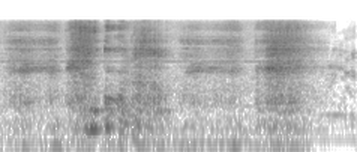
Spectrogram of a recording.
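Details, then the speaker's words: Overweight man with obstructive sleep apnea, on his back in a sleep study with pillow elevated and thick neck: noisy, labored snorting, wheezing breaths through a restricted airway before breathing stops. "this is not snoring this is wheezing any second now his brain says i'm not breathing"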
